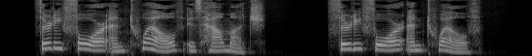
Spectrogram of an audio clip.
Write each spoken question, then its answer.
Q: 34 and 12 is how much? 34 and 12.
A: 46.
